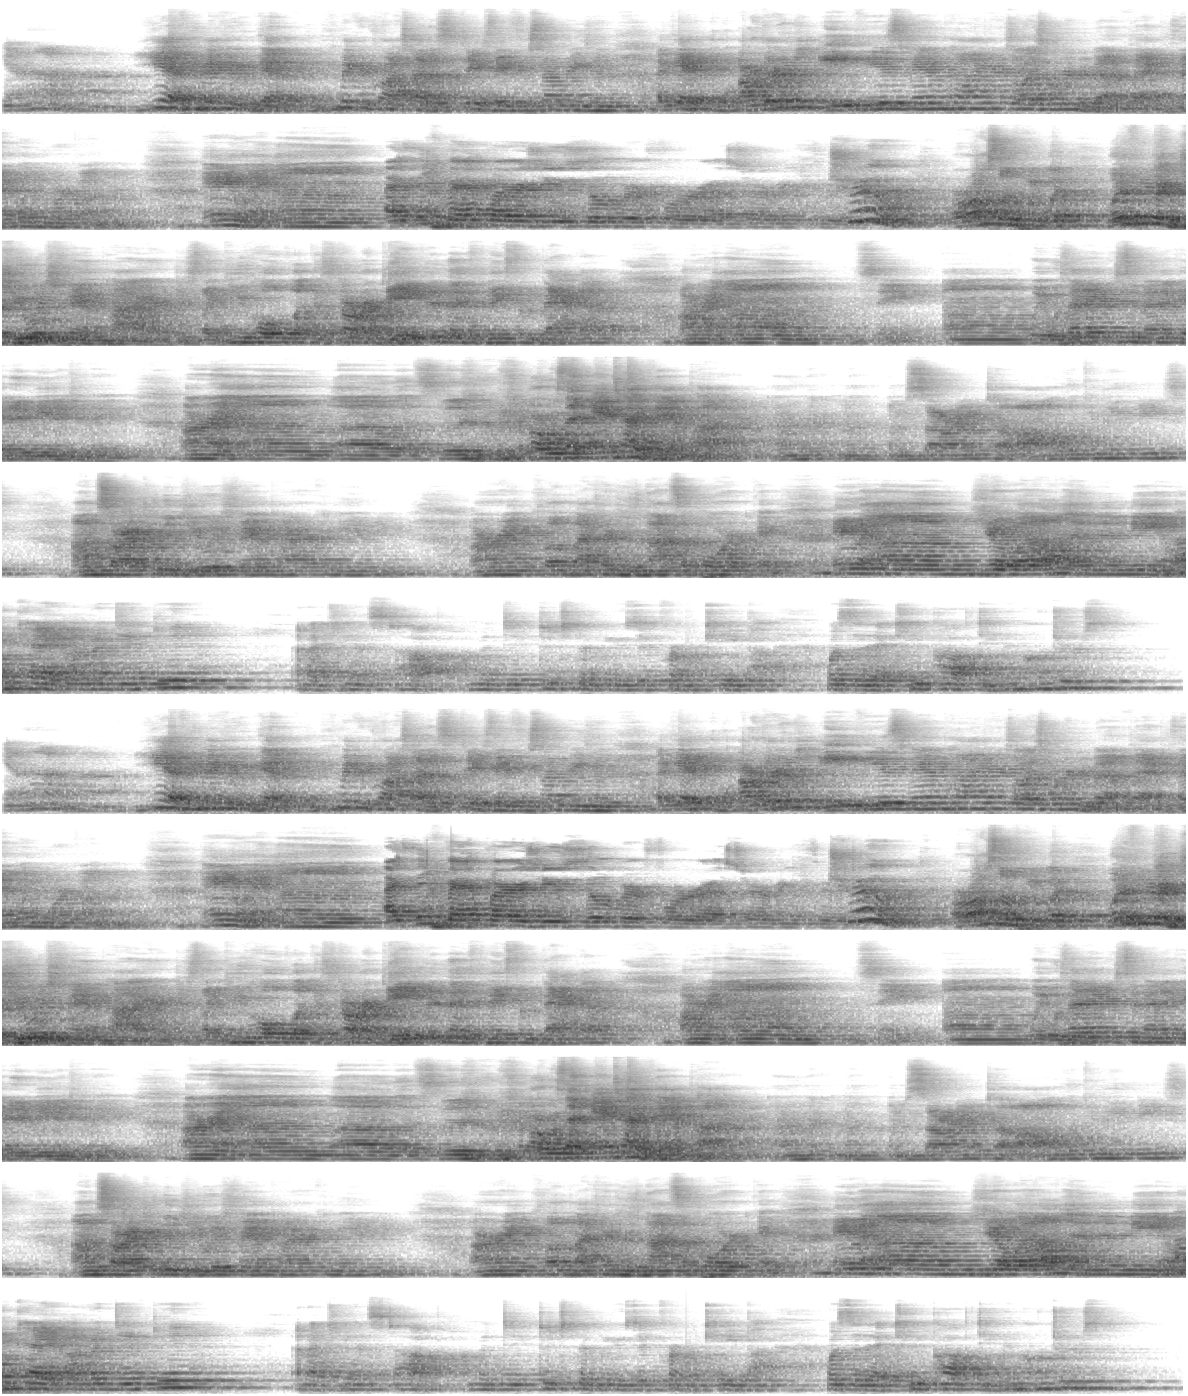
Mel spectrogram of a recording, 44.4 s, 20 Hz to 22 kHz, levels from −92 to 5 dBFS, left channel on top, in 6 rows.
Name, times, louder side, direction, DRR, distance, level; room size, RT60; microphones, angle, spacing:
voice 1, 0.0-0.8 12.4-13.0 36.9-38.2 38.8-43.8, right 1 dB, 20° right, -5 dB, 0.9 m, -29 dB
voice 2, 0.8-9.6 10.0-10.1 13.3-26.7 27.0-29.5 30.0-37.0, equal, 5° left, -10 dB, 1.4 m, -25 dB
voice 3, 9.8-12.7, right 2 dB, 70° right, 3 dB, 0.5 m, -24 dB
5.7 x 2.4 x 2.5 m, 1.2 s
head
